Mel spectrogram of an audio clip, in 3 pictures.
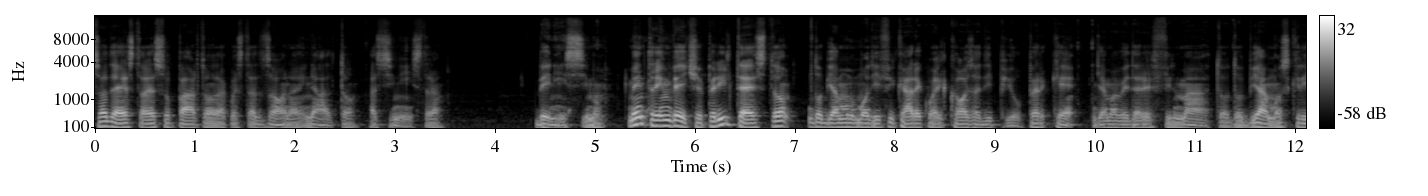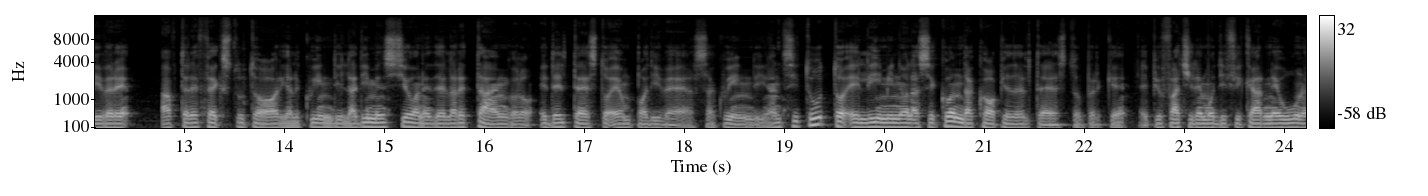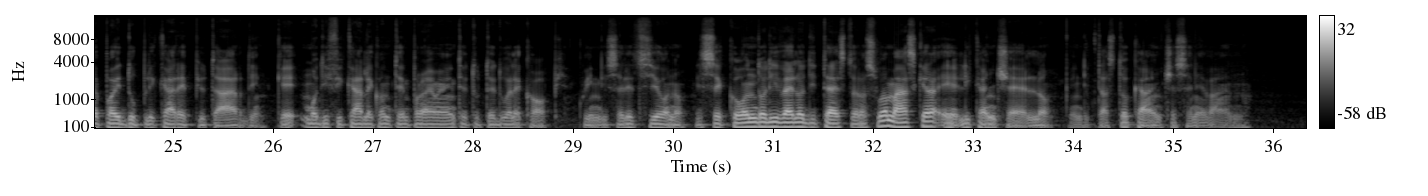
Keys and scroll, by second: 34.2 BackSpace.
